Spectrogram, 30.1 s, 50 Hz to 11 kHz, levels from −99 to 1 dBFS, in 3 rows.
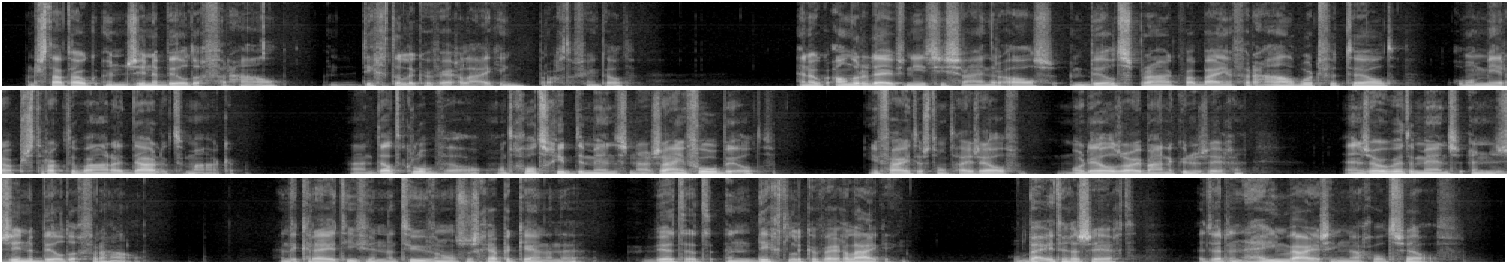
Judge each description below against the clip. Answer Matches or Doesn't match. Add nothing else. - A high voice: Doesn't match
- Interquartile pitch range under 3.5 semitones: Doesn't match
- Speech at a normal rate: Matches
